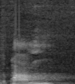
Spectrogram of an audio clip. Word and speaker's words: palm: please notice the palm the L is not red it is silent so you only read P A M with the palm of the hand try the palm in laptop is there L red or not? Red or not? Silent.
